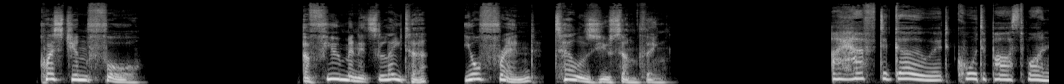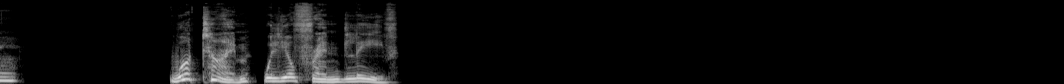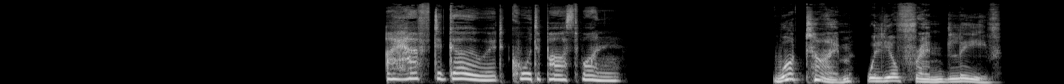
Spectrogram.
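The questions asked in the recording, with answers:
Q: What time will your friend leave?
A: 1:15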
